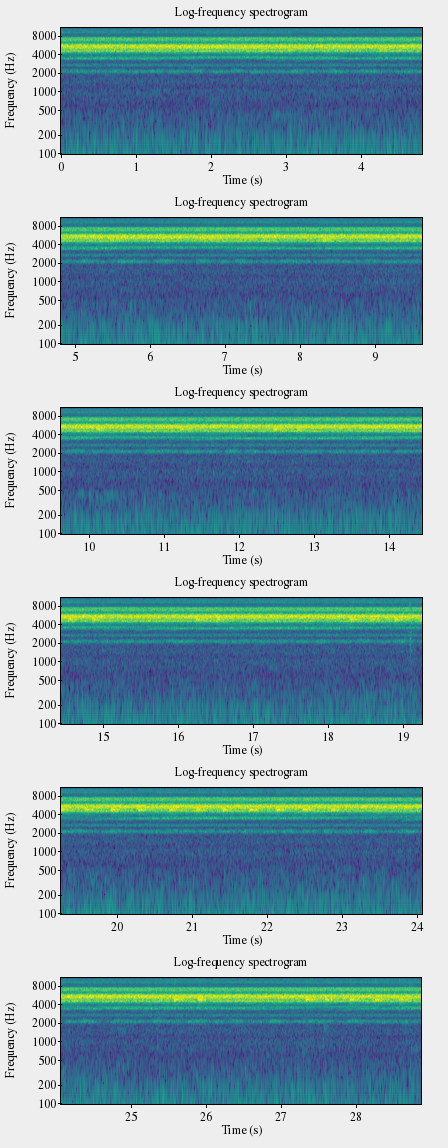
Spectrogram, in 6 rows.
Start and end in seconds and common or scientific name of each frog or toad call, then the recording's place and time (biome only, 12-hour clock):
10.2	28.8	Dendropsophus cruzi
Cerrado, 1:15am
